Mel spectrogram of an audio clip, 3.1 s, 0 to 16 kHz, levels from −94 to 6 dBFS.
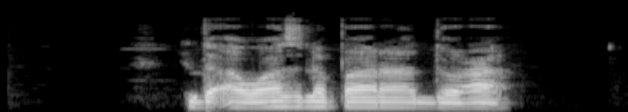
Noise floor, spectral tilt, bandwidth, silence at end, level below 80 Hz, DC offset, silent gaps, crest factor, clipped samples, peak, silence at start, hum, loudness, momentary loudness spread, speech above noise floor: -86 dBFS; -6.5 dB/octave; 9.2 kHz; 0.6 s; -62 dBFS; under 0.1%; none; 16 dB; under 0.1%; 0 dBFS; 0.95 s; none; -14 LUFS; 6 LU; 74 dB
